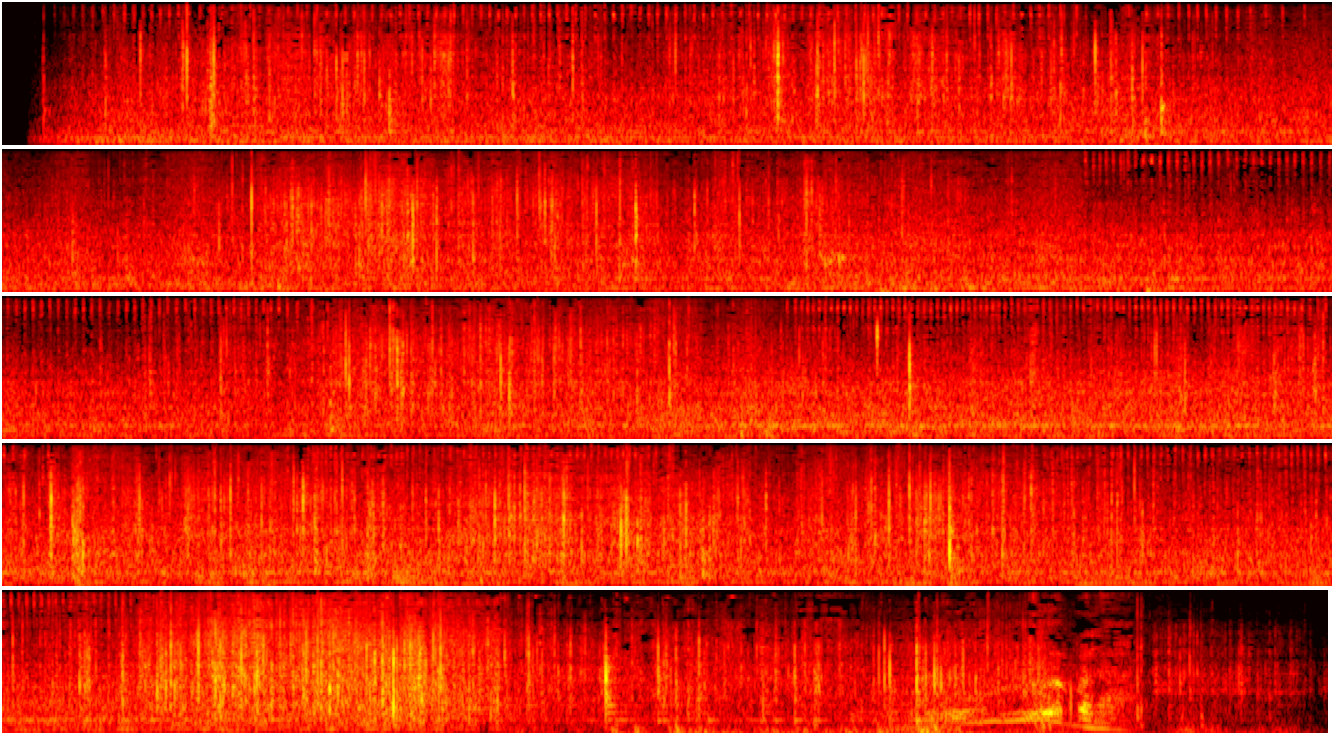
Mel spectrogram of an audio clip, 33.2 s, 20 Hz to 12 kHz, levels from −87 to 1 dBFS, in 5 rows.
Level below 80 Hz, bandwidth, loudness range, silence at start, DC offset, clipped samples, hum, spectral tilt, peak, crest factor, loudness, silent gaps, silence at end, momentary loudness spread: -58 dBFS; 11.5 kHz; 9 LU; 0.2 s; under 0.1%; under 0.1%; none; -2.5 dB/octave; -2 dBFS; 32 dB; -32 LUFS; none; 0.15 s; 13 LU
